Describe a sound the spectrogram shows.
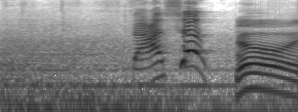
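A young child squeals and babbles excitedly close by.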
